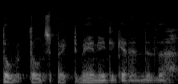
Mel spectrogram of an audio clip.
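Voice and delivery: hushed, low imitation of a precious actor; mock actor intensity. Diva actor getting into the zone, hushed mock intensity. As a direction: half-whisper it, shutting everyone out. Mimicking self-serious actors on set.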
